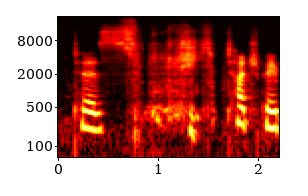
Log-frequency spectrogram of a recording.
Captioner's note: laughs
